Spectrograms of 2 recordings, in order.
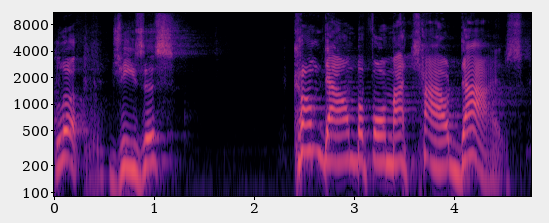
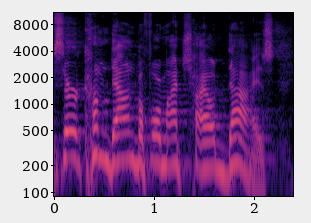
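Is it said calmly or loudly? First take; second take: loudly; calmly. First: It is said loudly and urgently. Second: It is said calmly, at normal volume.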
